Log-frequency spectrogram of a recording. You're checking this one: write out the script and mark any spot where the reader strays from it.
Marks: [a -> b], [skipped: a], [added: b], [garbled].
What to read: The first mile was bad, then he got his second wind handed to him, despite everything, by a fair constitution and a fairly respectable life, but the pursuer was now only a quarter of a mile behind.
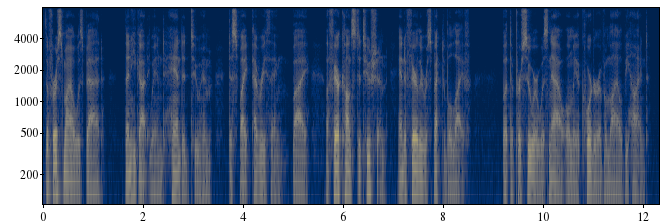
The first mile was bad, then he got [skipped: his second] wind handed to him, despite everything, by a fair constitution and a fairly respectable life, but the pursuer was now only a quarter of a mile behind.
